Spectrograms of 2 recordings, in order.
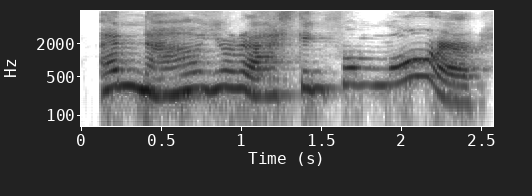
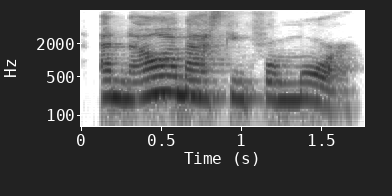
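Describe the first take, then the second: First: Higher, slower, with a lift of delight; bright, uplifting reframe. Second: Said in the usual way. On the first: Retold or imitated. Reframing the woman's words for her, higher and uplifting. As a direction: hand the line back as good news. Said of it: "And I said". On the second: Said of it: "she was saying".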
